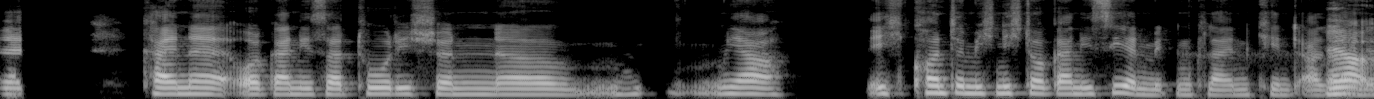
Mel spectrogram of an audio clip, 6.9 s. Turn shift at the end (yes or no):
yes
